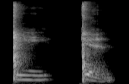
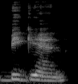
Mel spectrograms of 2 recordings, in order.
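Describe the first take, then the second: First: Clapped-out syllables. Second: Said in the usual way. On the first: Shown as a demonstration. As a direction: Begin as loud "be... gin". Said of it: "clap it out into syllables". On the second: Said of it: "only gonna say the word".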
